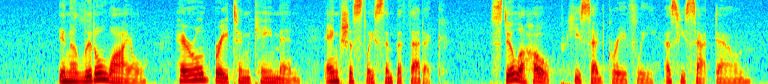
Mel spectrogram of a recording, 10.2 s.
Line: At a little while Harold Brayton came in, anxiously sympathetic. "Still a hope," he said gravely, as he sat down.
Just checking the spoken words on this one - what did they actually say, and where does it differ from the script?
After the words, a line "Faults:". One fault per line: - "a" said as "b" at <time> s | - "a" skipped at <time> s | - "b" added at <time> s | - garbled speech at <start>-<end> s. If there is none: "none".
In a little while Harold Brayton came in, anxiously sympathetic. "Still a hope," he said gravely, as he sat down.
Faults:
- "At" said as "In" at 0.8 s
